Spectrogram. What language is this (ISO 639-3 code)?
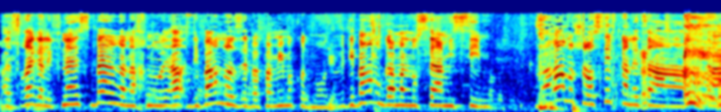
heb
